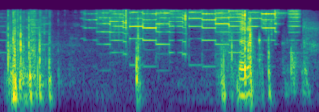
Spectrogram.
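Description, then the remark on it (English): A mobile phone ringtone plays a bright electronic melody of stepping tones for a few seconds while people talk briefly over it. “My phone started doing you know that.”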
